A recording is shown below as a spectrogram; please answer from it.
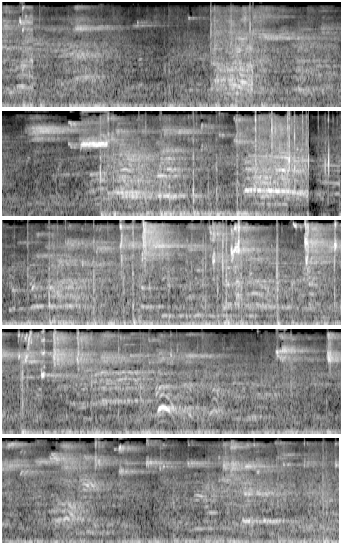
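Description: A basketball dribbled on a hardwood gym floor, with repeated bounces ringing in a large hall, over the voices of players and spectators calling out.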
